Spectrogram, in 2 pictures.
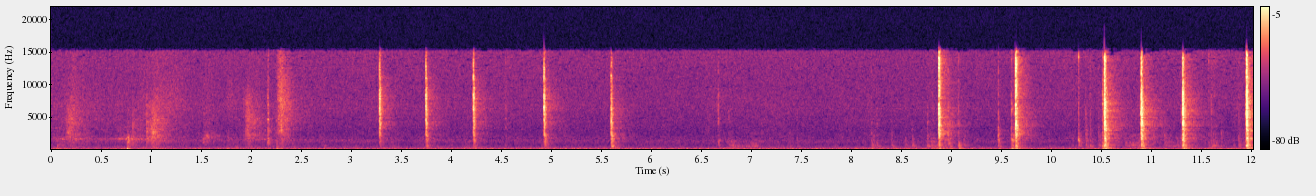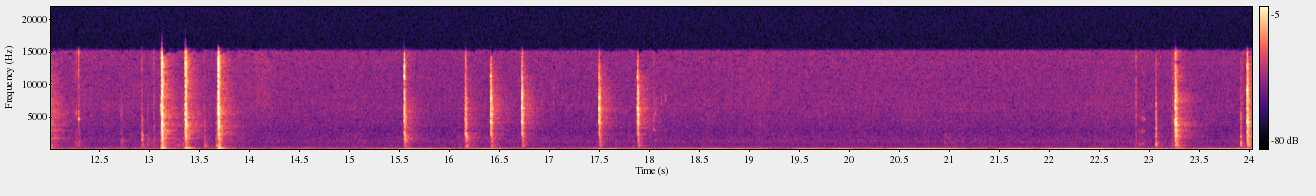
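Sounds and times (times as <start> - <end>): low mains hum: 0.0 - 24.0
wavering low hum: 0.0 - 24.0
oscilloscope switches clicking: 3.2 - 5.8, 8.3 - 13.9, 15.4 - 18.2, 22.8 - 24.0.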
